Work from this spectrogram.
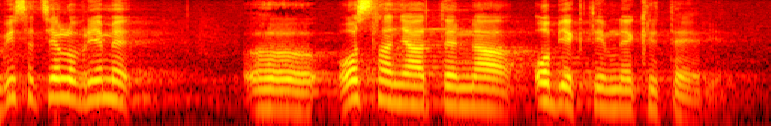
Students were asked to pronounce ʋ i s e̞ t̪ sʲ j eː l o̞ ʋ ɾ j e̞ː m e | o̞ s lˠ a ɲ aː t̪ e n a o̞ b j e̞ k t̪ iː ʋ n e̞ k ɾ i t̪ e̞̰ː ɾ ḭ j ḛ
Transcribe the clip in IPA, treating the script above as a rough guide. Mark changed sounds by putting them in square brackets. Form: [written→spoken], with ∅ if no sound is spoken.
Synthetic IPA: ʋ [i→iː] s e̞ t̪ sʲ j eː l o̞ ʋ ɾ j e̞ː m e | o̞ s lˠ a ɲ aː t̪ e n a o̞ b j e̞ k t̪ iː ʋ n e̞ k ɾ i t̪ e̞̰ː ɾ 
